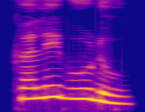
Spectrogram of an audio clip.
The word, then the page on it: ಕೆಲಕಡೆ: Kannada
